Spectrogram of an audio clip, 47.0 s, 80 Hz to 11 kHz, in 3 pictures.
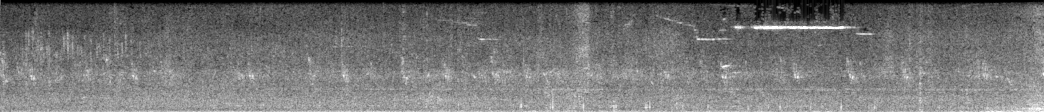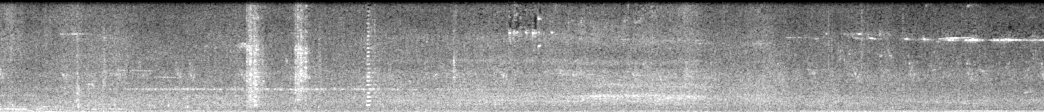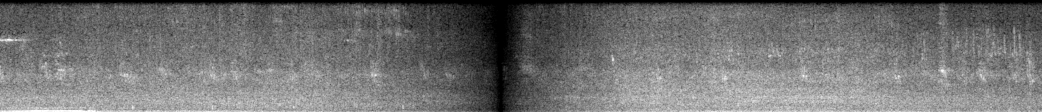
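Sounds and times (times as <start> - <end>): crowd of people talking: 0.0 - 24.3
traffic noise: 0.0 - 46.9.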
